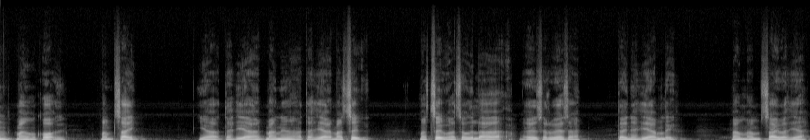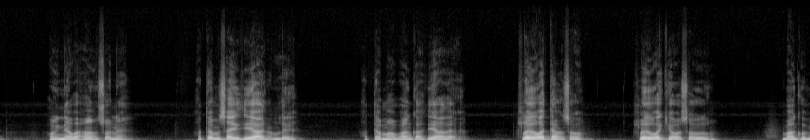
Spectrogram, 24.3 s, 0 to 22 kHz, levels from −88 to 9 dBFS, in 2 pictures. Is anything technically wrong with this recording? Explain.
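No, nothing in this speech recording points to a technical fault.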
